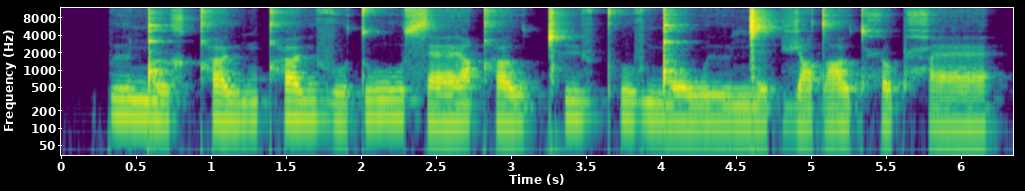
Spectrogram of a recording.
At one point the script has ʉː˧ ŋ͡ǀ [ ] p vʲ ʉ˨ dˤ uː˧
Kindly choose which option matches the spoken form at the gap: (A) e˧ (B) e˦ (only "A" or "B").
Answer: A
